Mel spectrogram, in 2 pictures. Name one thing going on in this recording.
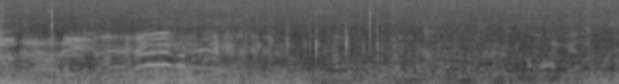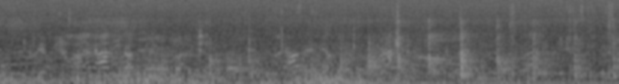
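Men shout and call to each other in the distance outdoors.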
